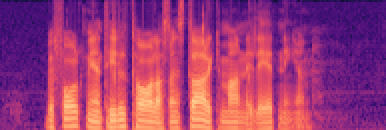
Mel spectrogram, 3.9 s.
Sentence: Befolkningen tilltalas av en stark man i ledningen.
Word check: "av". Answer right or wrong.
wrong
